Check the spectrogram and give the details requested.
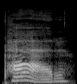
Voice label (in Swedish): "per", Swedish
